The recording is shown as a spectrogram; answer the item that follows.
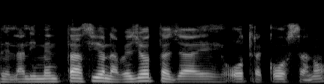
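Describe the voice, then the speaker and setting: A man speaks in a normal speaking voice at a medium pitch with fairly even intonation. The sound is dry and close, with no echo. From Argentina. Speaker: ham producer. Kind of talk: interview.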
